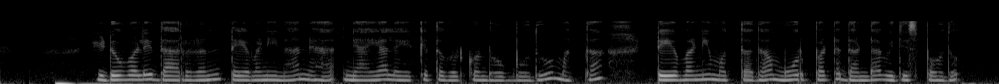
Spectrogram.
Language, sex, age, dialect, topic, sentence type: Kannada, female, 18-24, Dharwad Kannada, banking, statement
